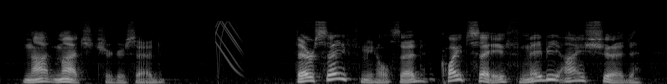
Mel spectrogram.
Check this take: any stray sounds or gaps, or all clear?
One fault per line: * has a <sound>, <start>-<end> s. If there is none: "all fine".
* has a chirp, 2.2-2.5 s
